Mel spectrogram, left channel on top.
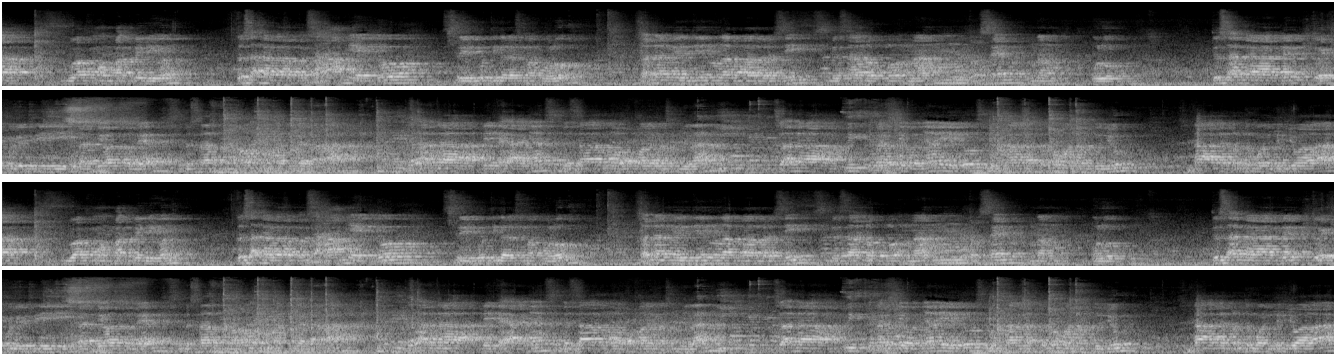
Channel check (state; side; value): normal; both; correlation 0.18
